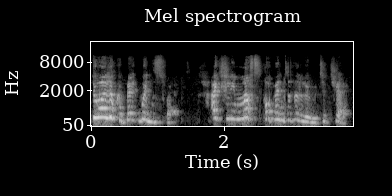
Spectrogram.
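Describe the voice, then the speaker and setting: Radio play socialite played by a woman: glamorous, breezy, theatrical, highish and animated. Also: normal speed. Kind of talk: amateur radio play acting. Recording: clearly noisy video call audio.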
